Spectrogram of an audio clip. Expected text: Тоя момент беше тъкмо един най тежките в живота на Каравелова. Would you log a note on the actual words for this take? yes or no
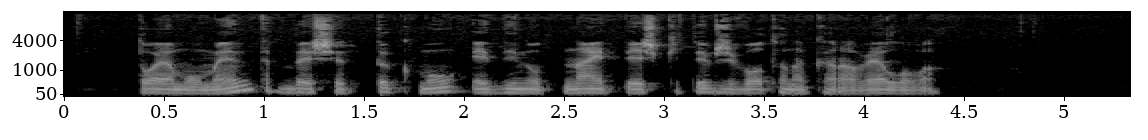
yes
